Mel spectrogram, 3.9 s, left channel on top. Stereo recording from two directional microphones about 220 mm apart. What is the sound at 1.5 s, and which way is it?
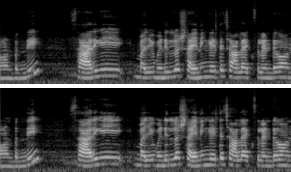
A man's voice, 50° right (ahead or behind).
